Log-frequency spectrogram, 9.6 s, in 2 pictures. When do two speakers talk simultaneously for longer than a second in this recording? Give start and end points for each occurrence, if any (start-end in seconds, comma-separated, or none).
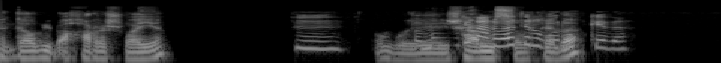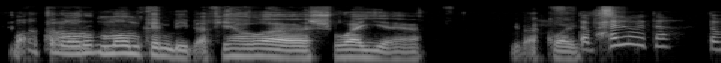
2.7-3.9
